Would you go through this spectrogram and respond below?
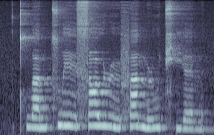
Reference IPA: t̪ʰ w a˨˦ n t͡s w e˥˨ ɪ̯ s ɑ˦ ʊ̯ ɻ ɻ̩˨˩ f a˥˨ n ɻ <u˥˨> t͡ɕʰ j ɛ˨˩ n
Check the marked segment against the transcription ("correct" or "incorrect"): correct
